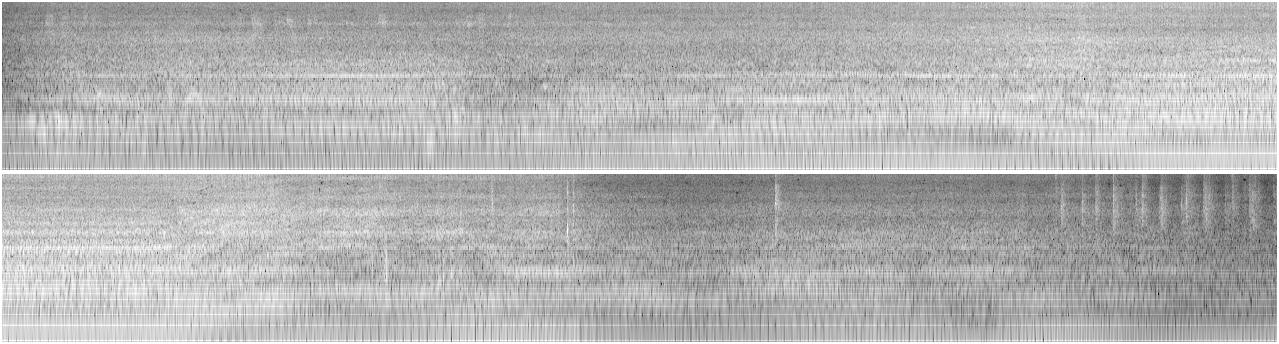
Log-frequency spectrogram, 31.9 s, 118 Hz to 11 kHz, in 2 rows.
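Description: Predator 4375 portable gasoline generator running steadily under load. It grows louder as it is approached, peaking about halfway through, then falls back.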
